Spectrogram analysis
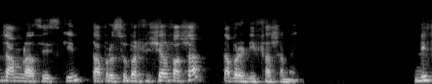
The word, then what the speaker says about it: fascia: ভাইয়া পাশাটা কি মানে সুপারফিশিয়াল পাশা বা ডিপ আচ্ছা আচ্ছা, ফাসাটা একটু বানানটা লিখি, FASCIA, ফাসা। ঠিক আছে, ফাসা হচ্ছে একটা কানেকটিভ টিস্যু।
